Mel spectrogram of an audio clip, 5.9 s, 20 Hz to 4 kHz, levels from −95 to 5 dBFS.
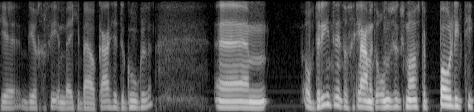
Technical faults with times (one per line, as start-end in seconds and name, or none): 0.05-1.98 automatic gain rising
2.53-5.94 automatic gain rising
